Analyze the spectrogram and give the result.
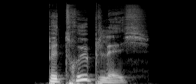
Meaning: sad, unfortunate
- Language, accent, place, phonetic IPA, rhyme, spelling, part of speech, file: German, Germany, Berlin, [bəˈtʁyːplɪç], -yːplɪç, betrüblich, adjective, De-betrüblich.ogg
